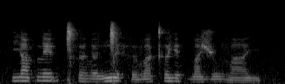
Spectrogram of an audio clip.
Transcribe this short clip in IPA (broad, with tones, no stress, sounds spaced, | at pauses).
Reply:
j a˦ p l e˦ b ǀʰ ə˨ l ə˨ ŋ͡ǀ ɪ˦ h ə˨ v a˦ kʰ ə˦ j e˨ p b a˨ ʒ u˨ v a˨ j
